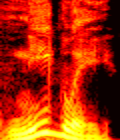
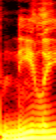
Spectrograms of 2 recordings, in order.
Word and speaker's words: Neagley: Uh talk speaking of nerds and not being very excited, uh Neagley I think it's Neely is are they silent G maybe?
